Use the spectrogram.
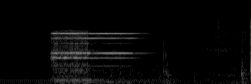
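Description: A telephone in an office gives one short, bright electronic ring lasting about a second. It then drops to a quiet room with faint rustling.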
